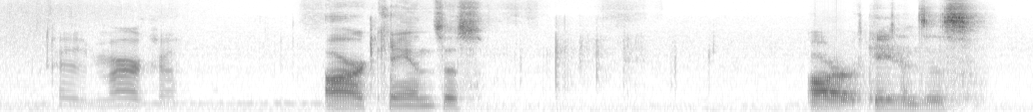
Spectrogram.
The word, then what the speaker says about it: Arkansas: I'm still trying to figure out why Kansas and Arkansas are spelled the same but said differently. Because America. Arkansas.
